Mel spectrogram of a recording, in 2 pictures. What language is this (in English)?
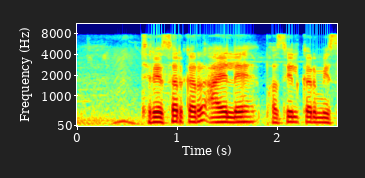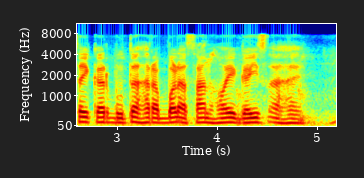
Chhattisgarhi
